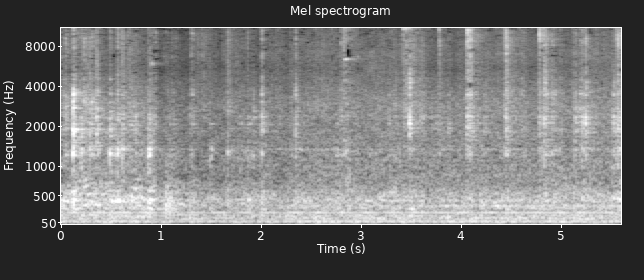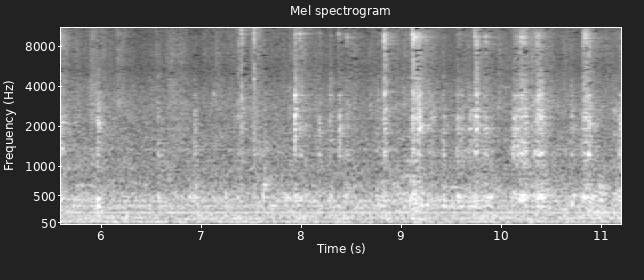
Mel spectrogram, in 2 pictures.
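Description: Irregular metal clicks and taps as the safety screws clamping an autoclave lid are turned and tightened by hand, over a low steady hum.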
